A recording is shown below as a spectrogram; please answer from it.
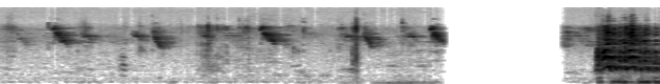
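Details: Newborn kittens of the ginger cat Lady Ginger, born in May, give a few high, quick squeaky mews, then fall silent before a loud burst of rustling noise.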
